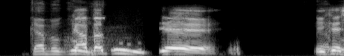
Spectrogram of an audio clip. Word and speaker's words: gabagool: Gabagool.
